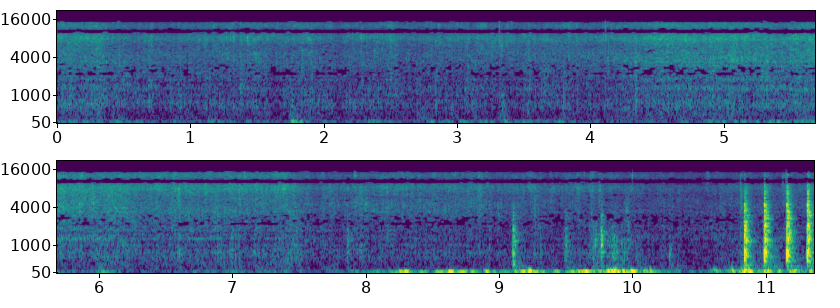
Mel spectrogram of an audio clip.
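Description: Cauliflower rice sizzling steadily in a frying pan as it is stirred with a spatula. In the last few seconds the spatula knocks and scrapes against the pan, ending in a quick run of clicks.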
